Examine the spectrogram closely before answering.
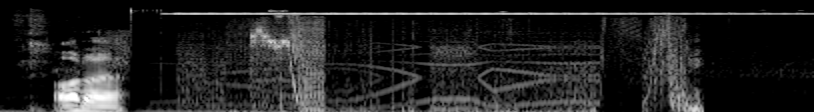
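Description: A television hisses with static.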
